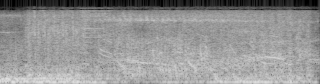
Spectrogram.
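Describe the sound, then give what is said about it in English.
Gunfire in a film scene as a gunship rises and shots come from a compound: dense, loud, continuous bursts and crashing booms filling the whole stretch with barely a pause. “Smoke wafts from the gunship as Zeisson fires from the compound.”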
